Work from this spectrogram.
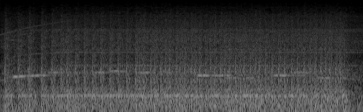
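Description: A freeze gun in Borderlands fires on full auto in one continuous, loud stream of rapid shots with a ringing, tonal quality that holds steady for over three seconds before cutting off.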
